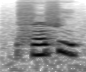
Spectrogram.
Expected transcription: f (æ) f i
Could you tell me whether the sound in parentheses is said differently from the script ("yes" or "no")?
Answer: yes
